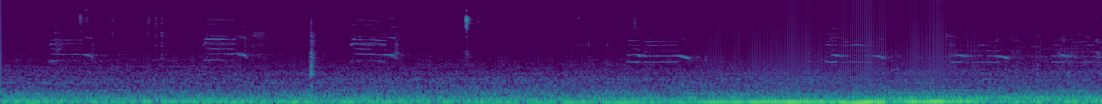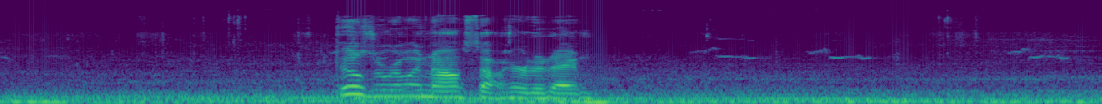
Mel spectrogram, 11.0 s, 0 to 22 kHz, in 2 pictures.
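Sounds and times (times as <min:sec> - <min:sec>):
traffic rumble: 0:00.0 - 0:11.0
small bird chirping: 0:00.2 - 0:02.2, 0:02.9 - 0:05.9, 0:08.9 - 0:11.0.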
